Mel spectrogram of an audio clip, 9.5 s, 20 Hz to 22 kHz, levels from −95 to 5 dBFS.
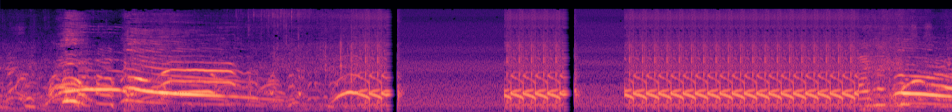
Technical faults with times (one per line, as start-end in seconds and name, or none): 3.69-8.59 broken-record loop
3.87-5.07 call audio freeze
5.64-6.39 long network dropout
